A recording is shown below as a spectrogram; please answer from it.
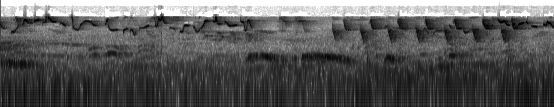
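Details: Bird from Indonesia singing high twisting whistles, then a steady string of quick, evenly spaced sharp notes, over a low hum of background noise.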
